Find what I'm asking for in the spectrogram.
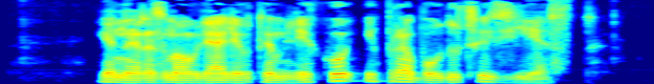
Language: Belarusian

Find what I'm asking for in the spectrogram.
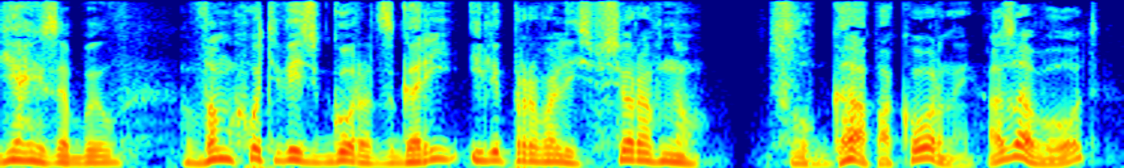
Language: Russian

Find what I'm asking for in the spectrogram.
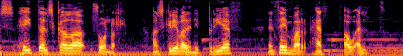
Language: Icelandic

